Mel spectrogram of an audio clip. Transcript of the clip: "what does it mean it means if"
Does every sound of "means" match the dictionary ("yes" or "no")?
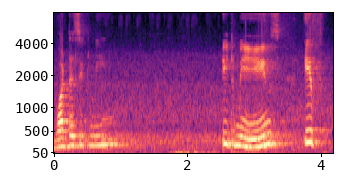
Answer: yes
